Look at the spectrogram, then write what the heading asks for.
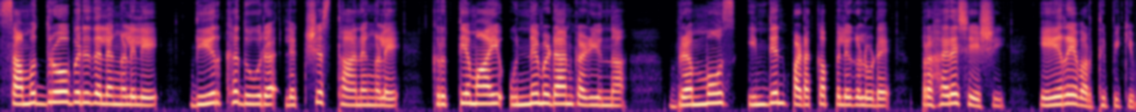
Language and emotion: Malayalam, neutral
